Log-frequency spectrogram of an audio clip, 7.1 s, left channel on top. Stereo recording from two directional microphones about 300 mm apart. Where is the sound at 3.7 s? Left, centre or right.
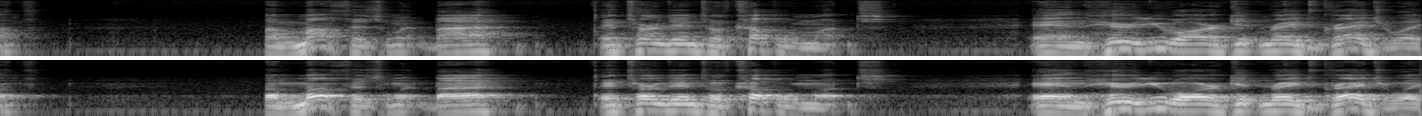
Left.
